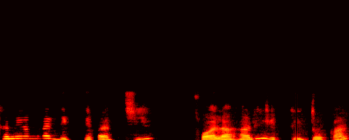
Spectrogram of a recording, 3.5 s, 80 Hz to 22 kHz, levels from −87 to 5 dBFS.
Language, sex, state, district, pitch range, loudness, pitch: Bengali, female, West Bengal, Jalpaiguri, 195-325 Hz, -29 LUFS, 230 Hz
